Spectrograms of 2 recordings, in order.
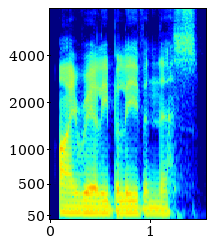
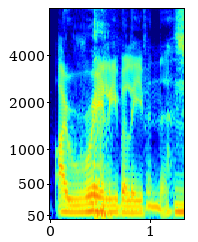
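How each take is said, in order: First: The voice stays steady throughout. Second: The voice cracks while speaking.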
